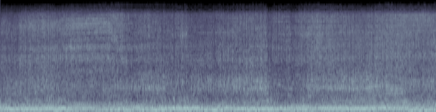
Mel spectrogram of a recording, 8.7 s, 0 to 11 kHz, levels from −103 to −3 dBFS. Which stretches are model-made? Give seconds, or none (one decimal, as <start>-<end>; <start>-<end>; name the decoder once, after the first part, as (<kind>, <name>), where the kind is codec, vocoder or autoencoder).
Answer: 1.6-3.3 (vocoder, Vocos)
